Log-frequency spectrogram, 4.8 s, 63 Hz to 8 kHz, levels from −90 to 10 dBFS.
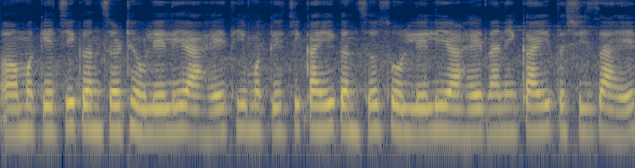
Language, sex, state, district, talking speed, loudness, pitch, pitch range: Marathi, female, Maharashtra, Pune, 190 wpm, -16 LUFS, 185 Hz, 175-190 Hz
